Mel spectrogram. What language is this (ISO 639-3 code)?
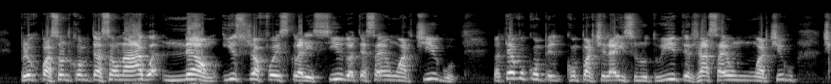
por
